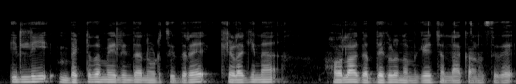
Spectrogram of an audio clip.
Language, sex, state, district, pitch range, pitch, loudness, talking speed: Kannada, male, Karnataka, Mysore, 100-110 Hz, 105 Hz, -24 LUFS, 115 wpm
